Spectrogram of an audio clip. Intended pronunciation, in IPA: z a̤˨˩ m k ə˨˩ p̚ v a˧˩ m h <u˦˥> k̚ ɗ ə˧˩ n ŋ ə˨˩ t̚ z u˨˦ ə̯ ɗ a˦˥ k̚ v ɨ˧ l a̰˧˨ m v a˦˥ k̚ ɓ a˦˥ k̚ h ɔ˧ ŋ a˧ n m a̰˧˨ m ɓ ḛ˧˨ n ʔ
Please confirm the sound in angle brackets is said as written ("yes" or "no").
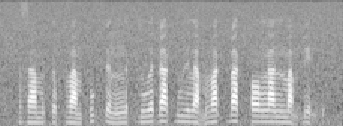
yes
